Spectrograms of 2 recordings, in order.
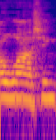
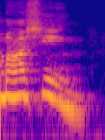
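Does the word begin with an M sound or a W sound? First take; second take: W sound; M sound. First: The word begins with a W sound. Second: The word begins with an M sound. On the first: The speaker calls it right. "Imbaga ka washing ti husto" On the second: The speaker calls it wrong. "Mashing la mashing"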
